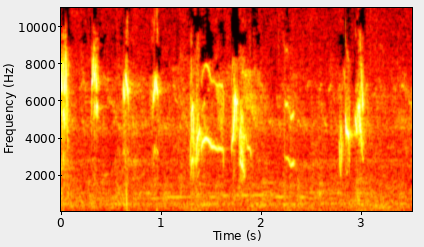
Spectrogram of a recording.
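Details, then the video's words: Scattered high, sharp chirps from a white-eye in 'gacor buka paruh' song, separated by short gaps, with a couple of drawn-out twittering phrases. "Burung Pleci Gacor Buka Paruh"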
